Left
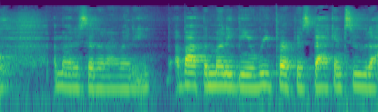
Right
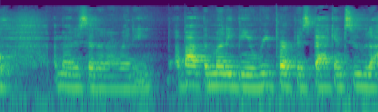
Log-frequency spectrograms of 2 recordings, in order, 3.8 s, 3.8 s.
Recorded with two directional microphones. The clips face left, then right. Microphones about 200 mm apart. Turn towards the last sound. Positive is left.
turn(degrees=40)  # may be behind; listen again after turning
